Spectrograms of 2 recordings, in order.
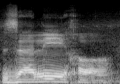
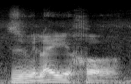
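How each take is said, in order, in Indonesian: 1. Suku kata pertama berbunyi 'a', lalu 'li'. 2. Suku kata pertama berbunyi 'u', lalu 'lai'. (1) "bisa bacanya zaiknya fathah, lamnya kasroh" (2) "Bisa dibaca zaiknya dhammah, itu selamnya fathah"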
